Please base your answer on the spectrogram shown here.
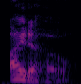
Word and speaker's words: Idaho: Hawaii then we have Idaho has three syllables stress is on that first syllable Idaho Idaho when I think of Idaho I think of potatoes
